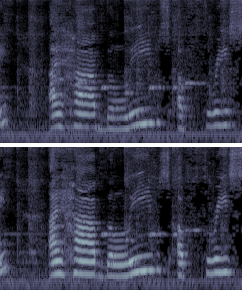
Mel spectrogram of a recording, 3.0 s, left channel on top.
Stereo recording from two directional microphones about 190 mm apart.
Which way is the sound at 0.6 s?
50° right (ahead or behind).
